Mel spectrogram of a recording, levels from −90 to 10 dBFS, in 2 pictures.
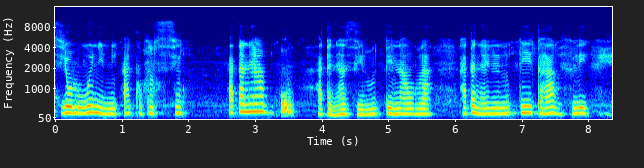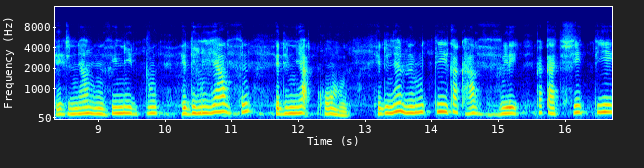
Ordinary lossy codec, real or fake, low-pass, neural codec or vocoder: Opus, 32 kbps; fake; 9.9 kHz; autoencoder, 22.05 kHz, a latent of 192 numbers a frame, VITS, trained on one speaker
